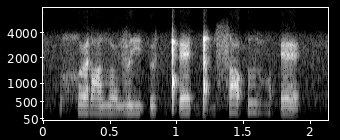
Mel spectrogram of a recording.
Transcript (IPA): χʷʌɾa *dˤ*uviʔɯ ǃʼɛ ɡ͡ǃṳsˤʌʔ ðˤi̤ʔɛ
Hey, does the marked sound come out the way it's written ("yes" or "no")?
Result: no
